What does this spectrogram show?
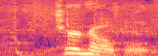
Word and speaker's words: Chernobyl: was like the it's been 35 years since shin rebel happened chernobyl sorry i mispronounced it i'm surprised there's no superheroes in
